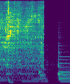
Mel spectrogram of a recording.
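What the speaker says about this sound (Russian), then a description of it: "Заливаю их чистой водой." Clean water pours from a tap over orange peels in a kitchen, a close, steady splashing stream that cuts off briefly and then resumes.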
